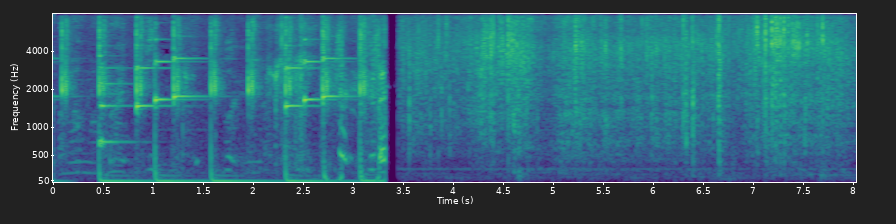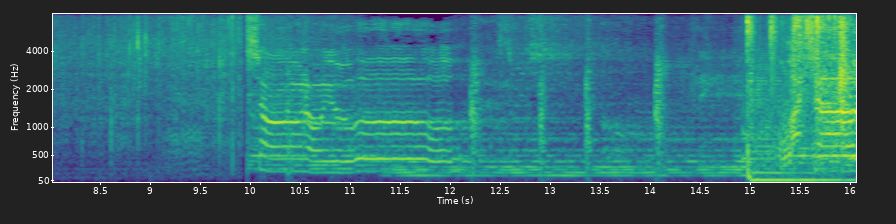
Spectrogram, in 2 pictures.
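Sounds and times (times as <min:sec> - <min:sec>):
bubble wrap crinkling: 0:03.4 - 0:10.0.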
